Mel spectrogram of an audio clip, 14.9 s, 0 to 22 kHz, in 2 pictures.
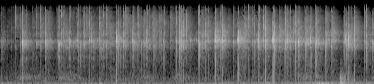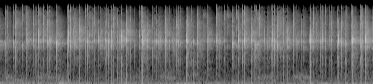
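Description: Plastic-framed sunglasses worn on the face are tapped rapidly on the frame and lenses with the tips of long acrylic nails. A dense, continuous stream of short, bright clicks with a sharp tone near 3 kHz runs through the whole clip, with almost nothing in the low end.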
